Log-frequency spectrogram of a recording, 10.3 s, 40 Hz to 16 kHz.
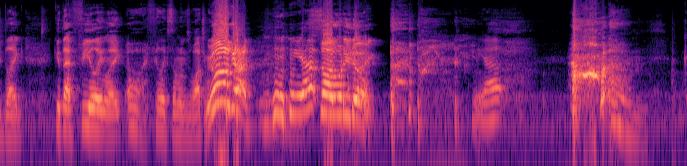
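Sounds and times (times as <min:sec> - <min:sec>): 
speech: 0:00.0 - 0:06.1, 0:07.1 - 0:07.7, 0:09.0 - 0:09.6
harsh cough from a person ill with COVID: 0:05.8 - 0:07.2, 0:08.5 - 0:09.7.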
